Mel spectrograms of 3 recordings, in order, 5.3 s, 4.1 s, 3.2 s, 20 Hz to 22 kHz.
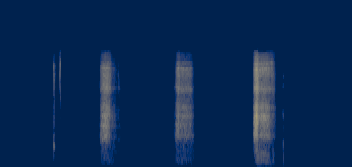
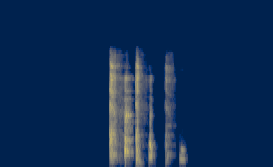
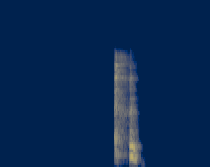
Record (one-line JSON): {"exhalation_length": "5.3 s", "exhalation_amplitude": 9197, "exhalation_signal_mean_std_ratio": 0.2, "three_cough_length": "4.1 s", "three_cough_amplitude": 30531, "three_cough_signal_mean_std_ratio": 0.21, "cough_length": "3.2 s", "cough_amplitude": 9724, "cough_signal_mean_std_ratio": 0.2, "survey_phase": "beta (2021-08-13 to 2022-03-07)", "age": "18-44", "gender": "Female", "wearing_mask": "No", "symptom_cough_any": true, "symptom_runny_or_blocked_nose": true, "symptom_shortness_of_breath": true, "symptom_sore_throat": true, "symptom_other": true, "symptom_onset": "4 days", "smoker_status": "Ex-smoker", "respiratory_condition_asthma": false, "respiratory_condition_other": false, "recruitment_source": "Test and Trace", "submission_delay": "1 day", "covid_test_result": "Positive", "covid_test_method": "RT-qPCR", "covid_ct_value": 15.3, "covid_ct_gene": "ORF1ab gene"}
